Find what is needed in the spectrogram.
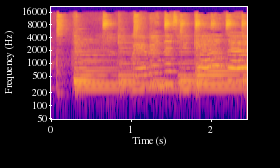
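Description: A ukulele strummed in chords with a woman singing along. After a brief gap at the start, both come back in about a quarter second in.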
